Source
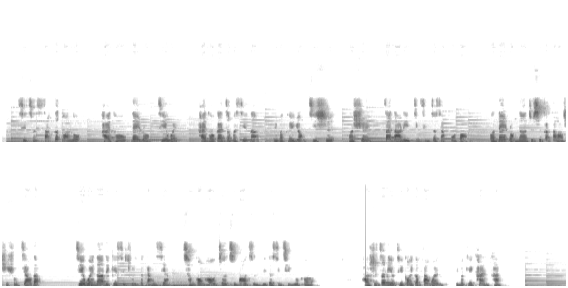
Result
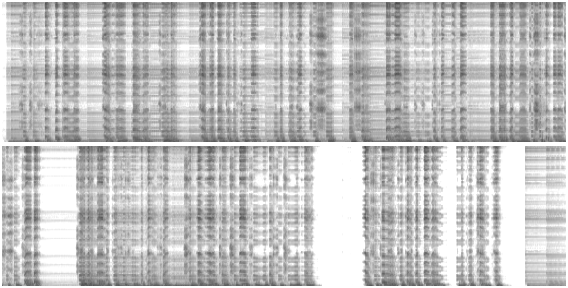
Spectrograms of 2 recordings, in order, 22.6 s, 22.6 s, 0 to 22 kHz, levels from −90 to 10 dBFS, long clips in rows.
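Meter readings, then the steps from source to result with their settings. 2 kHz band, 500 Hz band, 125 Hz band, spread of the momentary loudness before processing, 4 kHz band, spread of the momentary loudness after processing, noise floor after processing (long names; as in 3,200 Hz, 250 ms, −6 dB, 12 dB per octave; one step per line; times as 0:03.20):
+3.5 dB, 0.0 dB, +3.5 dB, 10 LU, +6.5 dB, 11 LU, −81 dBFS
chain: samples in bit-reversed order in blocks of 32 samples
multiband delay without the direct sound highs, lows 40 ms, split 630 Hz
saturating transformer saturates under 1,000 Hz
level +5 dB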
